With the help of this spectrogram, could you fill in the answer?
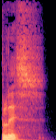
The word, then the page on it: bliss: British English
